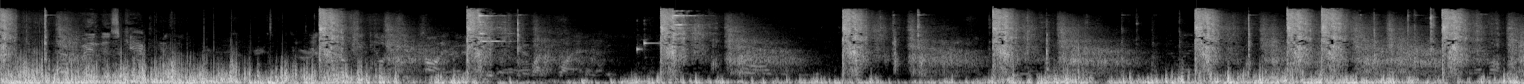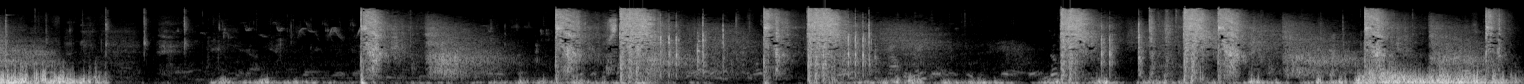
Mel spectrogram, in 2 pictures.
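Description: Suppressed firearms firing repeatedly, single shots and quick strings of several shots, each report ringing out briefly across the range. A low rumble on the microphone runs under the first half and stops about sixteen seconds in.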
